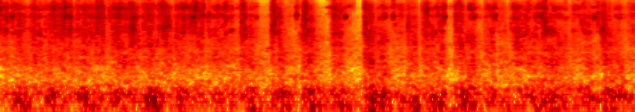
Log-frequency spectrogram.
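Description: Clogging shoes with metal taps striking a wooden stage in a fast, dense rhythm of many clicks and stomps from a group of dancers.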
